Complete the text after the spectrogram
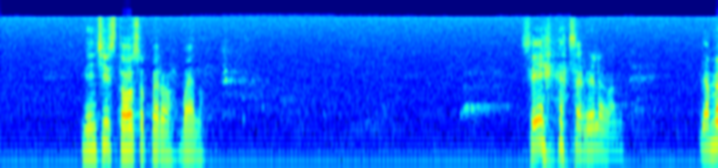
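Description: A man speaks with animation into a microphone, heard through loudspeakers in an echoing room.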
